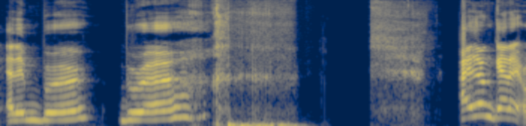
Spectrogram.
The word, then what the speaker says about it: Edinburgh: I don't get it right because in Dutch we would read it as Edinburgh. And then I heard it in English. I'm sorry, and I was like, this doesn't make sense. They add like 5 syllables.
